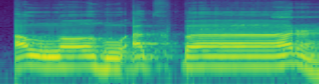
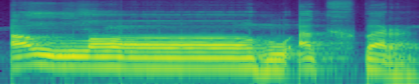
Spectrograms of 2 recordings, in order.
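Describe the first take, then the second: First: The final syllable 'bar' is stretched long. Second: The middle syllable 'lah' is stretched long. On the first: The last word comes to mean a drum. The speaker calls it wrong. "barnya panjang" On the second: It means God is the greatest. The speaker calls it right. "Yang betul harusnya Allahu Akbar. Yang panjang apanya? Allahnya"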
